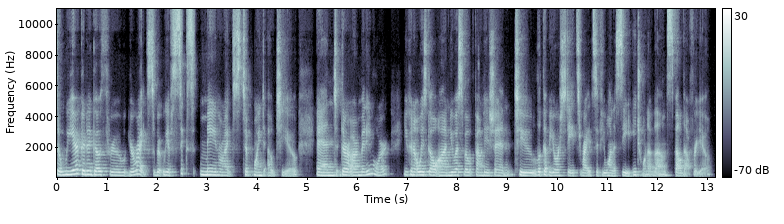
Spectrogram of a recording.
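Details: Adult woman speaking; normal speech.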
